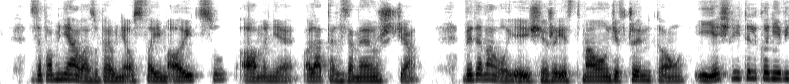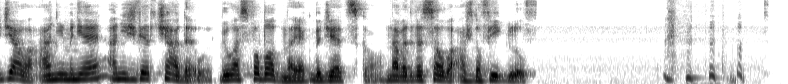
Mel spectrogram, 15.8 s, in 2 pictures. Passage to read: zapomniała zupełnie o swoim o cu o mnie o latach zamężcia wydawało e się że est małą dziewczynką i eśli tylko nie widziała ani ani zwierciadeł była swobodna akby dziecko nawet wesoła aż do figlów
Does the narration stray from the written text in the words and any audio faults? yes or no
yes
